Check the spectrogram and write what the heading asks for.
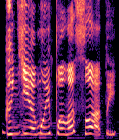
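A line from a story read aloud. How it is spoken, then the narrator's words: Tearful whimpering. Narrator (Russian): Захныкал рыжий, размазывая слезы лапкой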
